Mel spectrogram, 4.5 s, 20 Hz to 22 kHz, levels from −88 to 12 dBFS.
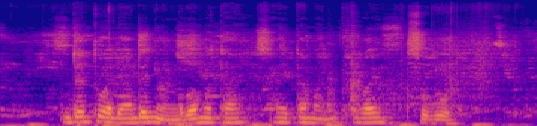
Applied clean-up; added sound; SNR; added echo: none; none; none; reverberation time 0.2 s.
